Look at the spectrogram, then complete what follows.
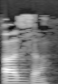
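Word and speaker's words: עזה: Arabic simply retained these two sounds completely, thus razza is still pronounced razza. Transcribed into European languages as a g, Gaza, while modern Hebrew speakers refer to the city as Azza.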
